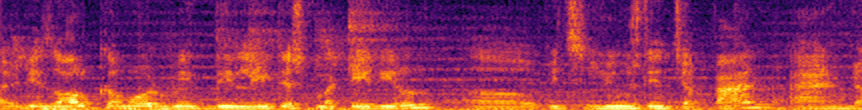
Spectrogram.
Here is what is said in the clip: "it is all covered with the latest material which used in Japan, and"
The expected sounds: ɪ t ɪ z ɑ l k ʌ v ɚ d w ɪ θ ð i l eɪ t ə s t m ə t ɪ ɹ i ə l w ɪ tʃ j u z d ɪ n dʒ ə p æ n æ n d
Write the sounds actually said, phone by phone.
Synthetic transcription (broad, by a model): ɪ t ɪ z ɑ l k ʌ v ɚ d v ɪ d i l eɪ t ə s t m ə t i ɹ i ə l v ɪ tʃ j u z d ɪ n dʒ ə p æ n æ n d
